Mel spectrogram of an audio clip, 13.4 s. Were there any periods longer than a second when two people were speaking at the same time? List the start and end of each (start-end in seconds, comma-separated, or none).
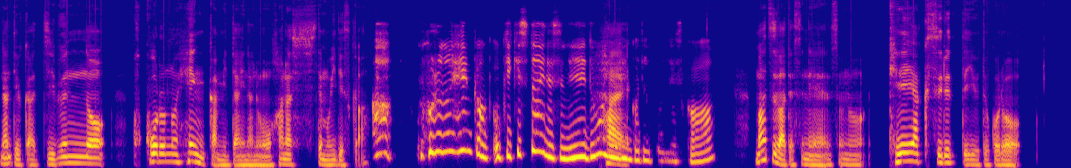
none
